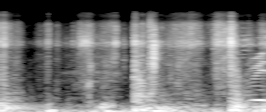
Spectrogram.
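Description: Irregular knocks and thumps on an aluminum boat deck, about five in two seconds, over a steady low rumble of wind buffeting the microphone.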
